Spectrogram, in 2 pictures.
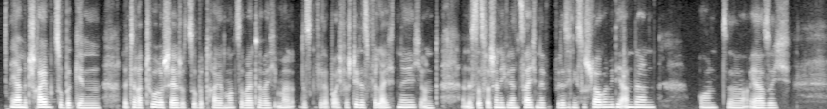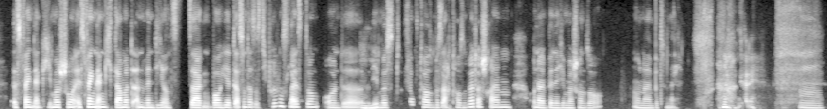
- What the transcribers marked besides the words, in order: static; other background noise; tapping; laughing while speaking: "Ja, okay"; chuckle
- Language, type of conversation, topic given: German, advice, Wie kann ich meine Angst vor Kritik und Scheitern überwinden?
